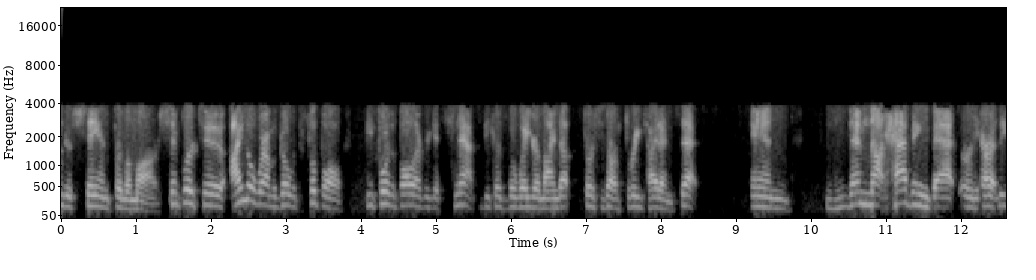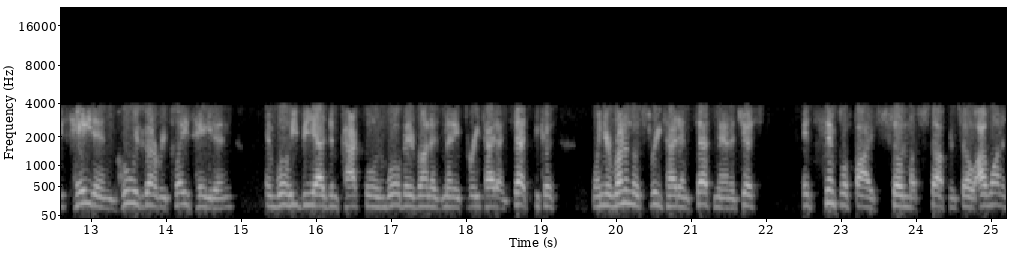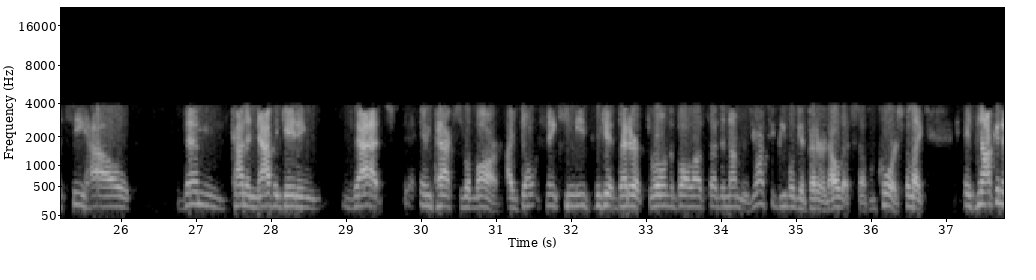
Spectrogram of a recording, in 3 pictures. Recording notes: NFL Live Conference Call.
